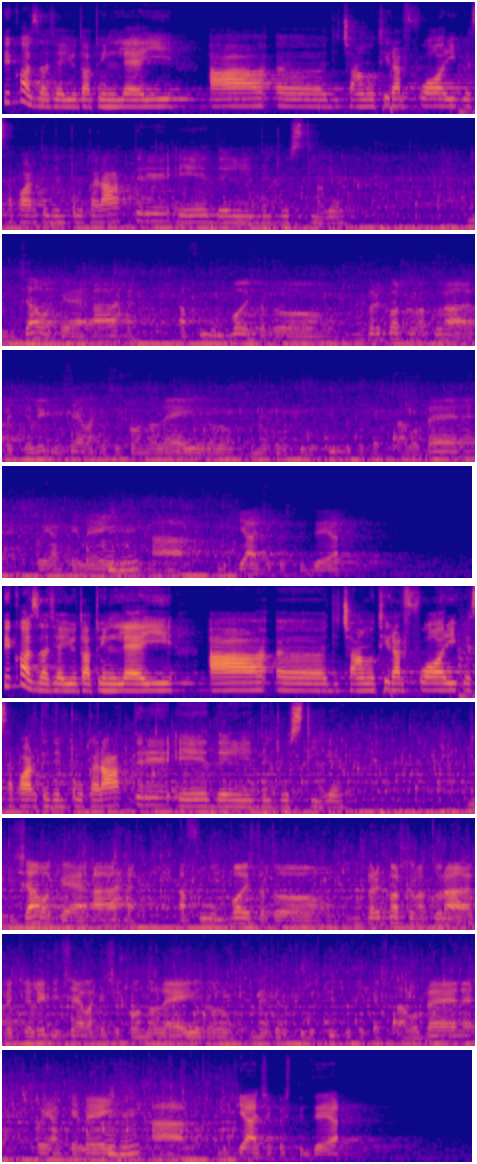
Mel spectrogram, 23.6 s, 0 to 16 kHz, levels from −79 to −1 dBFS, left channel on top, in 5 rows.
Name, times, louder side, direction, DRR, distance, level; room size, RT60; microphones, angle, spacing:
voice 1, 0.0-8.1 20.0-20.3, right 6 dB, 30° right, 13 dB, 0.5 m, -31 dB
Walk footsteps, 3.1-3.3 3.8-4.0 4.4-4.6 5.1-5.3 5.8-6.0 6.5-6.6 7.1-7.3 7.8-8.0, left 3 dB, 65° left, 1.0 m, -50 dB
sound 1, 4.5-21.3, right 3 dB, 60° right, 1.7 m, -43 dB
voice 2, 9.4-22.3, right 6 dB, 85° right, 8 dB, 1.0 m, -38 dB
21.5 x 13.0 x 9.7 m, 2.1 s
head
